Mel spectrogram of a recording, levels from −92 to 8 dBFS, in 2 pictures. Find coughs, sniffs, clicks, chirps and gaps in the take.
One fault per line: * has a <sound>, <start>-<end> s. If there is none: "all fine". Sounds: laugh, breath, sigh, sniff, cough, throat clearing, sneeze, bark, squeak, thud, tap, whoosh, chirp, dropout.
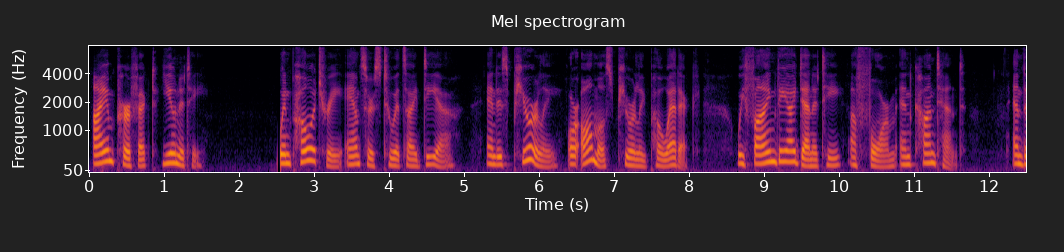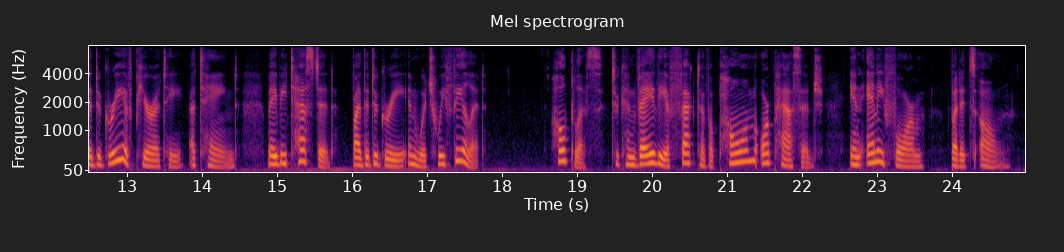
* has a dropout, 2.5-2.6 s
